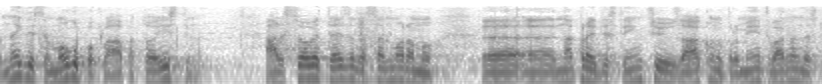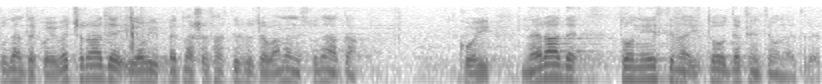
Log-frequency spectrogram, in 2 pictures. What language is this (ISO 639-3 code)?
hrv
